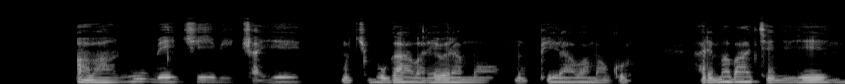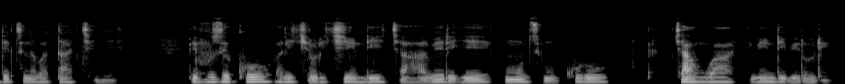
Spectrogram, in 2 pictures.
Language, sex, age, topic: Kinyarwanda, male, 18-24, government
